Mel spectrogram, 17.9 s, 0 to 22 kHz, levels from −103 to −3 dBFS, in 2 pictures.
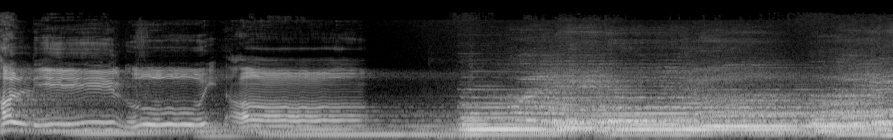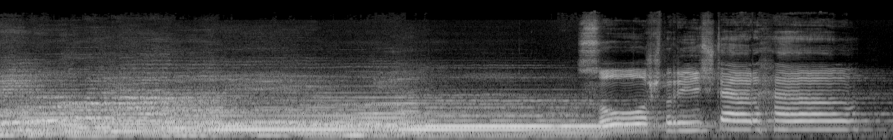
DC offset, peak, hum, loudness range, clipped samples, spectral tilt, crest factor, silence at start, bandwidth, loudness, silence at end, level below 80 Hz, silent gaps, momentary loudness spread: under 0.1%; -14 dBFS; none; 7 LU; under 0.1%; -7 dB/octave; 14 dB; 0 s; 13 kHz; -27 LUFS; 0.25 s; -52 dBFS; none; 10 LU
